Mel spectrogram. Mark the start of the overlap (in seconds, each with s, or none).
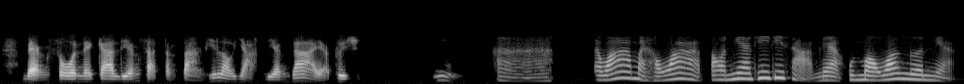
none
